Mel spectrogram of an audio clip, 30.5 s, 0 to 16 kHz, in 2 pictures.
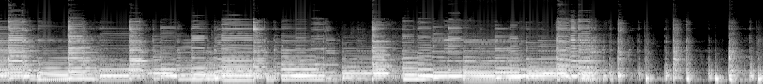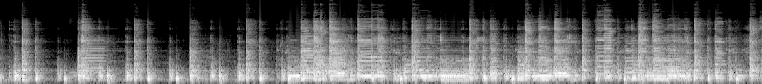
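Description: Amplified acoustic guitar playing an instrumental intro. Sustained strummed chords ring for about twelve seconds, then give way to a choppy stretch of short, sharp percussive strokes, and fuller chords return over that rhythm about 21 seconds in.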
